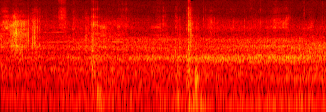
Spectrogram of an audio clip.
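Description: Police patrol car running with a steady hum, and a couple of short knocks as its open door is handled.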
